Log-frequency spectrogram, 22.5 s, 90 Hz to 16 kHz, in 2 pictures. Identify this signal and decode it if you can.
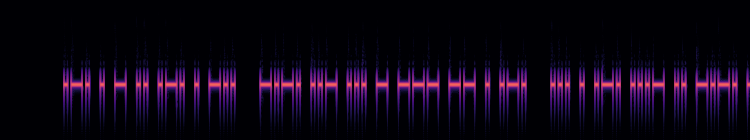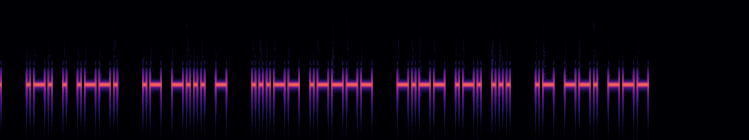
Morse code, heard as a keyed tone, about 22 wpm, 700 Hz. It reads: RETIRED CUSTOMER SERVICE REP ABT 31 YRS AGO
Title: Practice QSO - Exchange 3 - More Info - 22wpm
